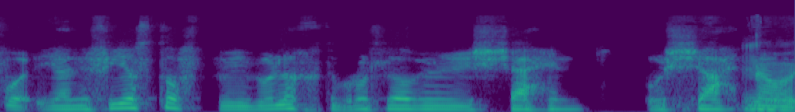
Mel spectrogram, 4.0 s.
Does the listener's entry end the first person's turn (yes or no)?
yes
